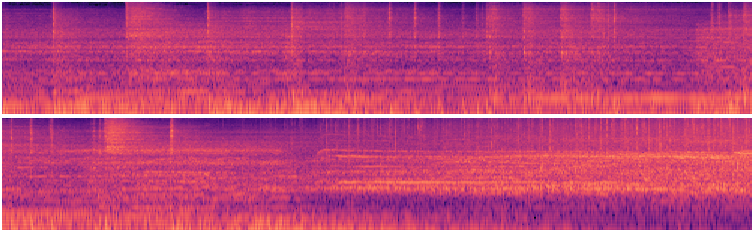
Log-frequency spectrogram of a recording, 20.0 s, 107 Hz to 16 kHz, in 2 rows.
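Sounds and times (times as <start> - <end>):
heavy metal band playing live: 0.0 - 17.6
crowd cheering: 9.2 - 20.0.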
